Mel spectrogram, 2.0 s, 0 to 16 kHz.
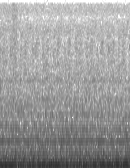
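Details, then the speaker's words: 2004 Citroen C4 1.4 petrol (KFU), earlier a non-runner with open-circuit codes P0201–P0204 and P0443, after the wiring repair and relay relocation: quiet, smooth, steady idle with no misses or knocks; battery a little weak. Normal idle. "the battery seems to be a little bit weak but it's running absolutely fine"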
